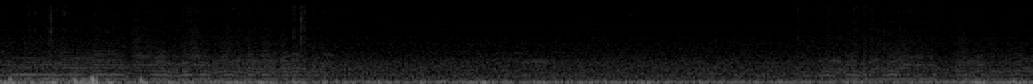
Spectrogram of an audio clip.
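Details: Foraging on Oregon grape at Lewis and Clark National Historical Park, a bumblebee gives a low droning hum, strongest in the first two seconds and returning near the end, with soft thumps and steady low background rumble.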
